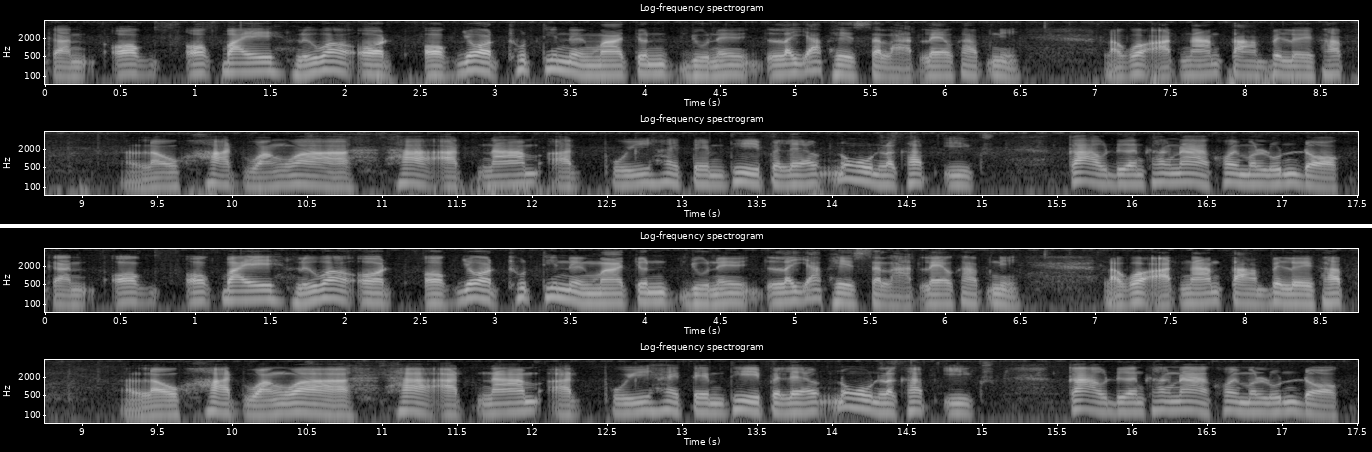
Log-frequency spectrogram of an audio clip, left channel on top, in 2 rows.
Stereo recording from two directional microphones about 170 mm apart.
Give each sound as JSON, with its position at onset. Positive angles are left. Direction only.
{"t": 0.0, "sound": "speech", "side_deg": 0}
